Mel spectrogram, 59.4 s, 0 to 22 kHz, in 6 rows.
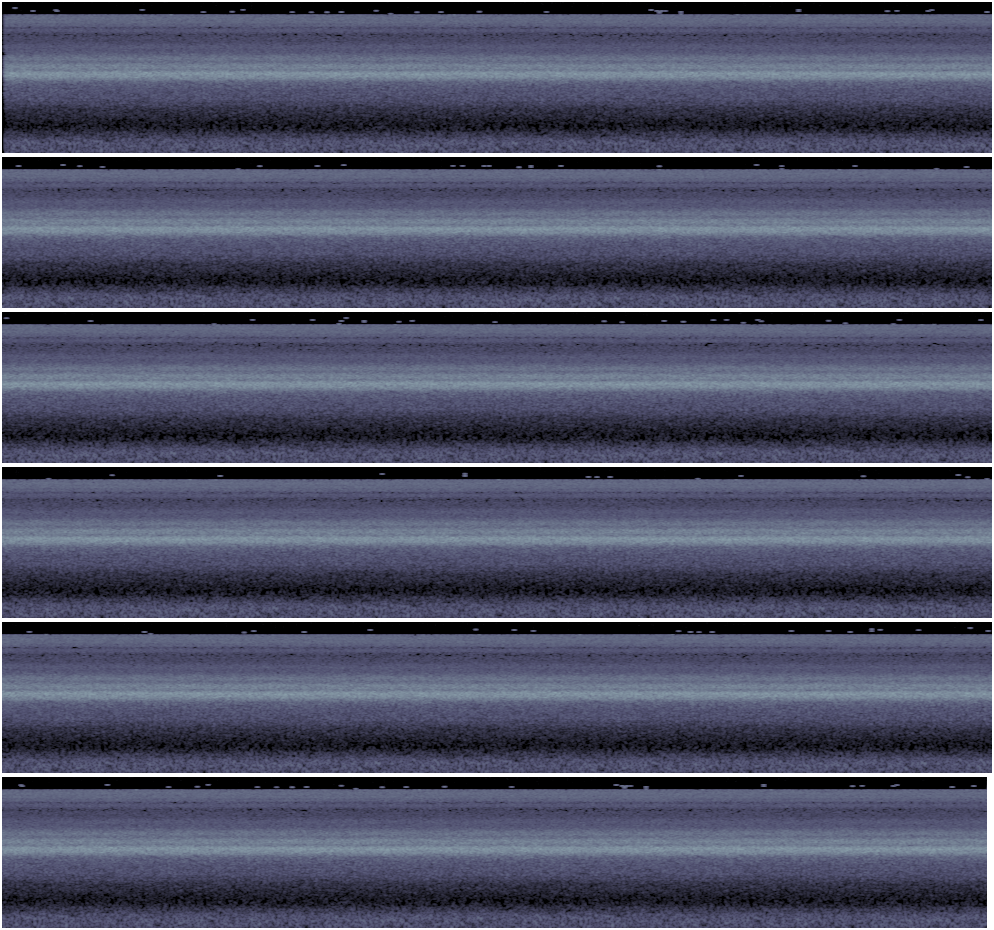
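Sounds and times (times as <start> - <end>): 
insects on a country road: 0.0 - 59.3.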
